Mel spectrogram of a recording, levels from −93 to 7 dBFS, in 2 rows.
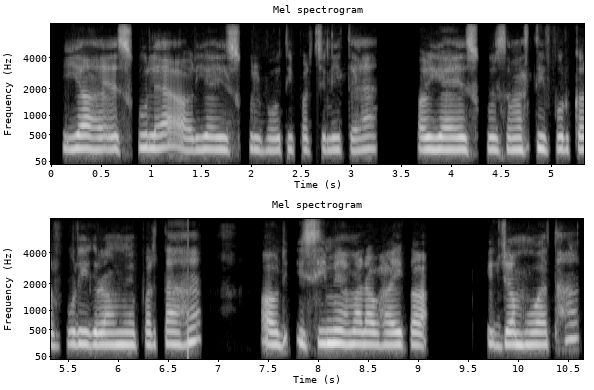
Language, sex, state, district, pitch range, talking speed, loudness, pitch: Hindi, female, Bihar, Samastipur, 220-230 Hz, 155 wpm, -19 LUFS, 225 Hz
